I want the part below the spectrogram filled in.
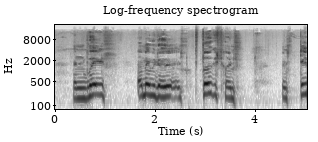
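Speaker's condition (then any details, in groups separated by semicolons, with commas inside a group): Cerebral palsy; motor disability affecting body control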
